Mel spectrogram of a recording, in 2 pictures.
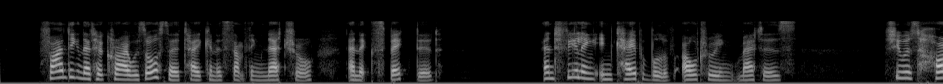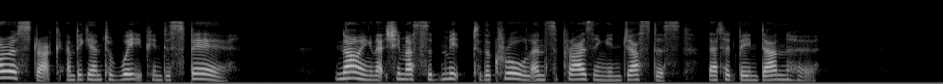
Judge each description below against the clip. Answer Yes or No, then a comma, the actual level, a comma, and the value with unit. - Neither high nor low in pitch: No, high, 220 Hz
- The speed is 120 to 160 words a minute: Yes, average, 140 wpm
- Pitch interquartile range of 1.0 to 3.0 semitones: No, average, 3.7 semitones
